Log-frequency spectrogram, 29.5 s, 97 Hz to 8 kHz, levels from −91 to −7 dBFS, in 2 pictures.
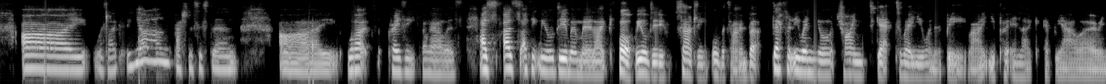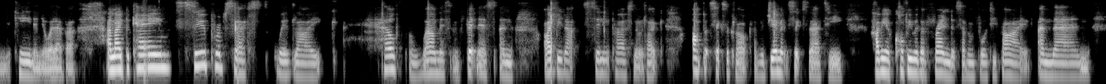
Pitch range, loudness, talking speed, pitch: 140-205 Hz, -27 LUFS, 200 wpm, 170 Hz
